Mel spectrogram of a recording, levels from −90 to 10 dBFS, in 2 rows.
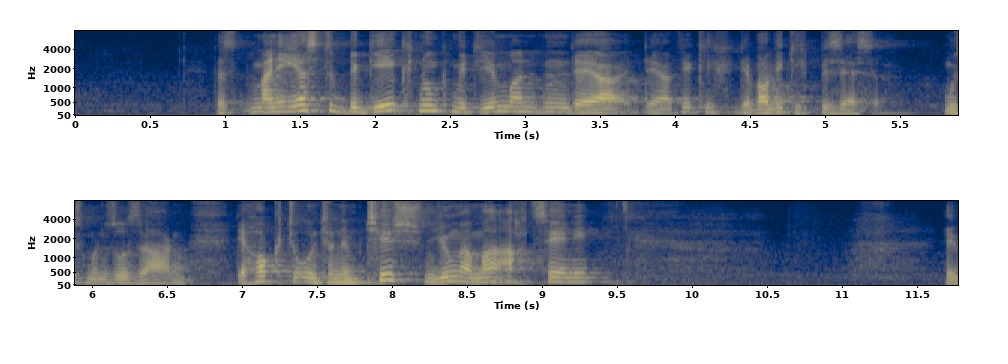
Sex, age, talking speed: male, 50-69, 140 wpm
